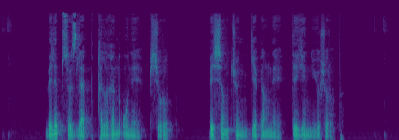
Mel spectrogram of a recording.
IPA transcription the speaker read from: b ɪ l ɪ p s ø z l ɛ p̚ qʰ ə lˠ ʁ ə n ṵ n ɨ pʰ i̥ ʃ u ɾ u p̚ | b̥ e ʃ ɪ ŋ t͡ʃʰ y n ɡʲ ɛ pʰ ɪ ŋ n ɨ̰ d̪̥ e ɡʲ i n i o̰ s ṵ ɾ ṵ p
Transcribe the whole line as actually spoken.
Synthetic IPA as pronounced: b ɪ l ɪ p s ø z l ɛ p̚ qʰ ə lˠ ʁ ə n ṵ n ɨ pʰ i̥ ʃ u ɾ u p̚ | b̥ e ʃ ɪ ŋ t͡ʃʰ y n ɡʲ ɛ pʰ ɪ ŋ n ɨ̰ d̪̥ e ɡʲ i n j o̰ ʃ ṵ ɾ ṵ p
